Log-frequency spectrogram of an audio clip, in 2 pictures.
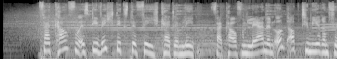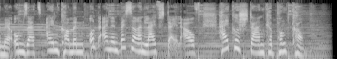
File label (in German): Funkspot; Heiko Stahnke Consulting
